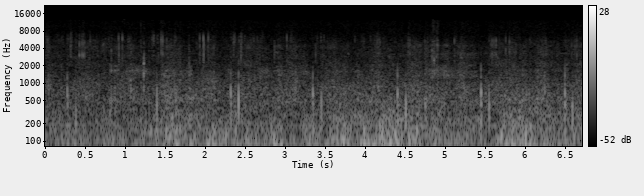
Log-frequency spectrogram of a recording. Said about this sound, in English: As it is, I should probably put my big hood up over it because the wind is blowing right through it.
